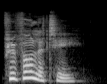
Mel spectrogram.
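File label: "frivolity", British English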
